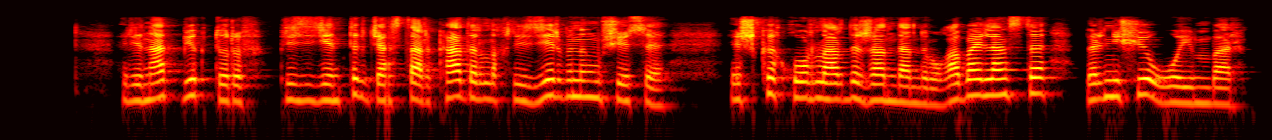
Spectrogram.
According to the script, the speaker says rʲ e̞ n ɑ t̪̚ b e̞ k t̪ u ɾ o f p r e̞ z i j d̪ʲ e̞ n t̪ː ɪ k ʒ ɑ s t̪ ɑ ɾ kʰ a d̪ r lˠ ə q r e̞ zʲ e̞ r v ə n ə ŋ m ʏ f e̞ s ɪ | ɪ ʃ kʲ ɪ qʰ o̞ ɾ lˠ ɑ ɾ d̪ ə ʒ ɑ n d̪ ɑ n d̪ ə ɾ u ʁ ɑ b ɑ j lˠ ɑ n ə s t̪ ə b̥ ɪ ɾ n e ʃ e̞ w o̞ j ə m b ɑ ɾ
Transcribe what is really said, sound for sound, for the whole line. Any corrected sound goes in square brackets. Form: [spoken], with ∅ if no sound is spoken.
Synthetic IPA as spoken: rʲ e̞ n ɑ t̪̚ b e̞ k t̪ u ɾ o f p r e̞ z i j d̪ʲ e̞ n t̪ː ɪ k ʒ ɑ s t̪ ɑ ɾ kʰ a d̪ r lˠ ə q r e̞ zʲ e̞ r v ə n ə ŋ m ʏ [ʃ] e̞ s ɪ | ɪ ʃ kʲ ɪ qʰ o̞ ɾ lˠ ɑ ɾ d̪ ə ʒ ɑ n d̪ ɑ n d̪ ə ɾ u ʁ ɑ b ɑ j lˠ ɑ n ə s t̪ ə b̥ ɪ ɾ n e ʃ e̞ w o̞ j ə m b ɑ ɾ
